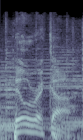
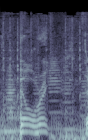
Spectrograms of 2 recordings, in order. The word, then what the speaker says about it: Billerica: It's Billerica? Bill? What? How do you pronounce that? Billerica. There's an E in there. – Billerica. Billerica, maybe? – Billerica. – Oh, that makes sense. Just leave out the E.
